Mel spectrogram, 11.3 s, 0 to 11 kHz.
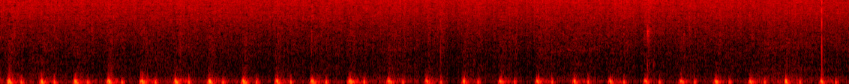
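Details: Steady, regular low lub-dub heartbeat at about 66 beats a minute; normal resting heartbeat.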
